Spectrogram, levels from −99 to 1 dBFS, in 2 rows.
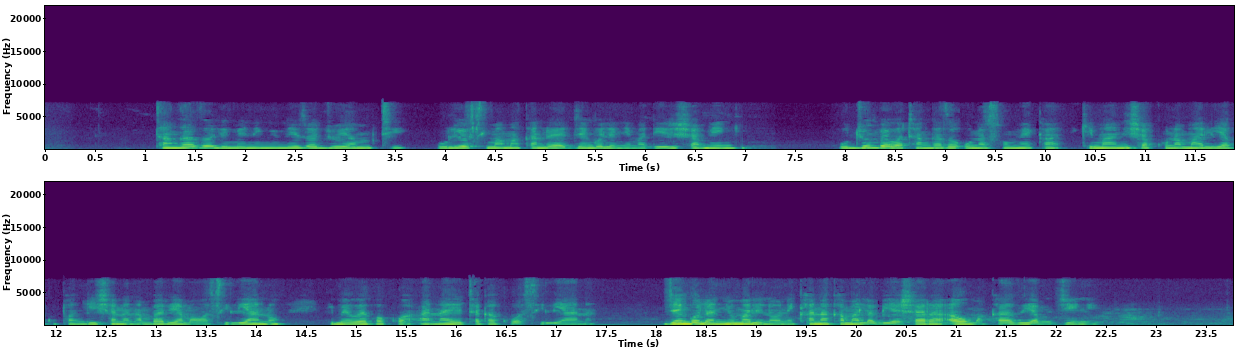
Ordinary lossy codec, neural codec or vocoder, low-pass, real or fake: AAC, 32 kbps; none; 7.2 kHz; real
